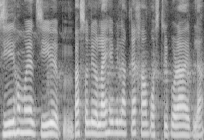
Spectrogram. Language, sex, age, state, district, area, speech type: Assamese, female, 60+, Assam, Darrang, rural, spontaneous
